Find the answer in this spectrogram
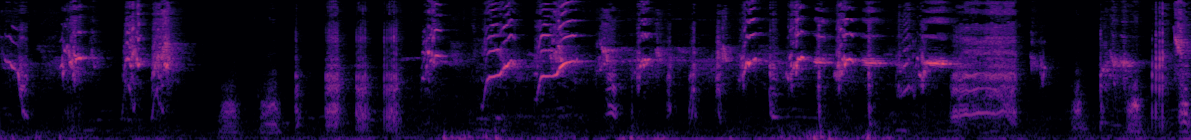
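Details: Young Javan myna, singing hard with a varied repertoire that sets other mynas answering: scratchy clicks and squawks, then a series of thin, high whistled notes strung together, ending in a harsh buzzy burst.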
